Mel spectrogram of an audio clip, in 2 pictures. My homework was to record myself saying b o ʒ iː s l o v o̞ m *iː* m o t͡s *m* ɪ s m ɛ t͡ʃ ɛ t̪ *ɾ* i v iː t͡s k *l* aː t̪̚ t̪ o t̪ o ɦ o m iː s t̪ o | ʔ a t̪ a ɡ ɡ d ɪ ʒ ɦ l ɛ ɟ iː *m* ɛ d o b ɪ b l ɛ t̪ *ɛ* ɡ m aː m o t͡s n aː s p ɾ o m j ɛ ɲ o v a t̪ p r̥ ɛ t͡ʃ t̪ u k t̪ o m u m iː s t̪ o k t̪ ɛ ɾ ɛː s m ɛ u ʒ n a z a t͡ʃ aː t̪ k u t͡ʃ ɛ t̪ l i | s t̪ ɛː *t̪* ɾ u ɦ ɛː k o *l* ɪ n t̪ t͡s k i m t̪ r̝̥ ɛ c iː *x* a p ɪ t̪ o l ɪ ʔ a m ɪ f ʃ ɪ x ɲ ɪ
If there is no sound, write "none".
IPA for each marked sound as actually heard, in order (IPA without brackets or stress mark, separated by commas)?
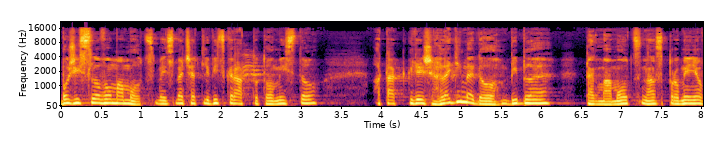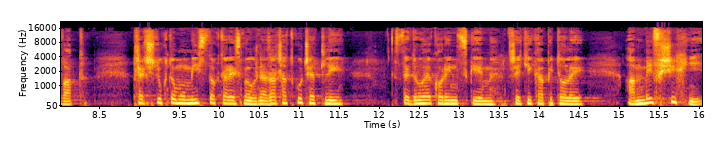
aː, m, l, ɾ, m, a, d̪, ɾ, k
